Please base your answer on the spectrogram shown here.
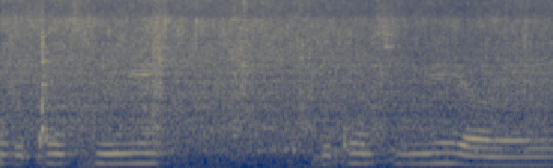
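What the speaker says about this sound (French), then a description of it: "notre tomate est en train de cuire gentiment. Je vais y rajouter un petit peu d'eau" Tomato simmering in a pan for a chicken drumstick dish as a little water is added, a steady sizzle and bubbling running throughout beneath a speaking voice.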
